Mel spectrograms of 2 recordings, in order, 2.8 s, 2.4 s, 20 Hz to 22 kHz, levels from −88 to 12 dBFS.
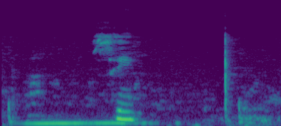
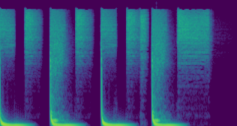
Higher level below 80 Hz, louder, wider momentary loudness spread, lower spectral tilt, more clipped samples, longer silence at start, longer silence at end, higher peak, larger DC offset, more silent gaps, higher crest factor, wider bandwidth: second, -54 dBFS vs -16 dBFS; second, -27 LUFS vs -14 LUFS; first, 21 LU vs 4 LU; first, -6 dB/octave vs -4 dB/octave; neither; about the same, 0.1 s vs 0 s; second, 0.1 s vs 0.25 s; second, -6 dBFS vs 0 dBFS; neither; neither; first, 22 dB vs 12 dB; second, 7.6 kHz vs 17 kHz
